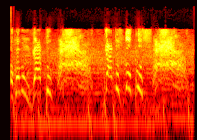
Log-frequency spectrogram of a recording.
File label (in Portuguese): como um gato miauuu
